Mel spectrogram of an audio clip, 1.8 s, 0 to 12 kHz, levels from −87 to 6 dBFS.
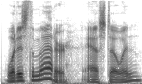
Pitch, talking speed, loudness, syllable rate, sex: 135 Hz, 200 wpm, -17 LUFS, 6.0 syllables/s, male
